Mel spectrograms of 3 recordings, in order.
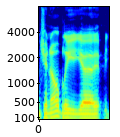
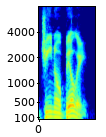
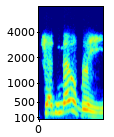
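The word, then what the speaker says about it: Ginóbili: Because he was calling Ginobili Gino Billy through the first 4 calls of the race,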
